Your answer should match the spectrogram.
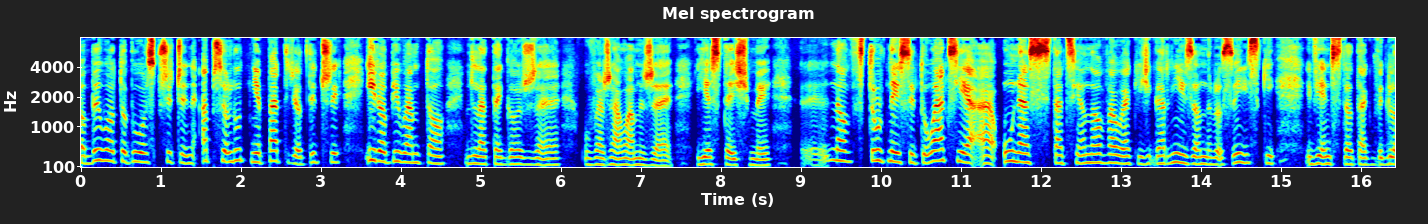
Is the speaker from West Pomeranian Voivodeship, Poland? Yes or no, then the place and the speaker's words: no; Międzyrzec, Lublin Voivodeship, Poland; born there; Ja się urodziłam jakby na Litwie.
